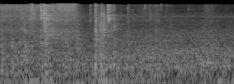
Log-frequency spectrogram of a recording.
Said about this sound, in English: Stand clear of the closing doors, please.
